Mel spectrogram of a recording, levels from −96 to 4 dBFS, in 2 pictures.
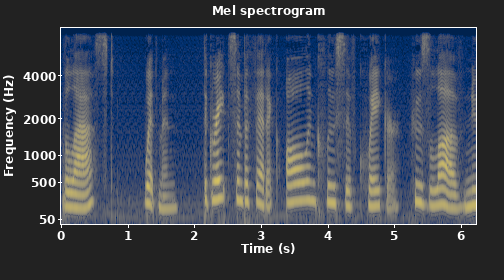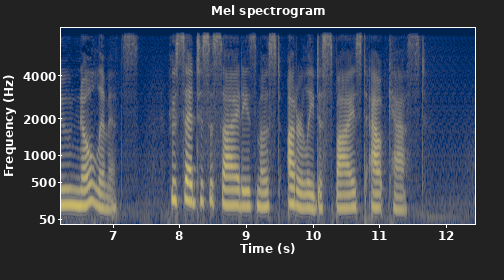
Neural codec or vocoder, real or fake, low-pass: codec, 16 kHz, 0.4 kbps, LongCat-Audio-Codec; fake; 7.2 kHz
